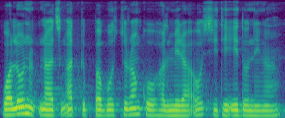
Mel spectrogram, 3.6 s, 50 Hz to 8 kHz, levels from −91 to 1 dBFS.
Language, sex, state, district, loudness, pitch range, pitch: Garo, male, Meghalaya, West Garo Hills, -17 LUFS, 125-140 Hz, 135 Hz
